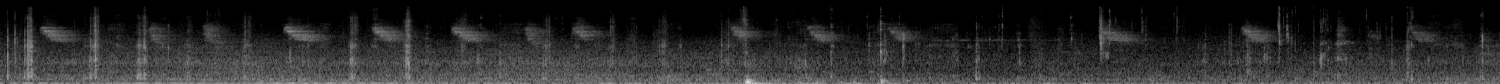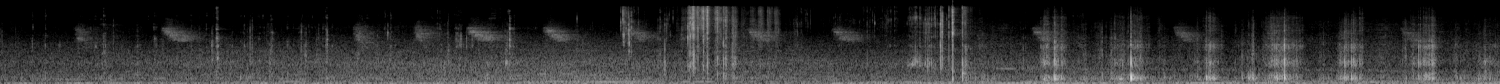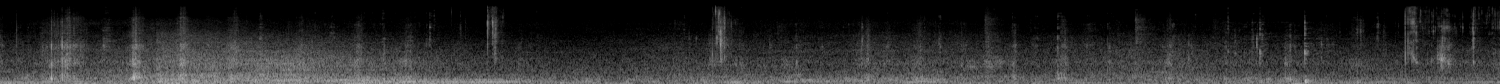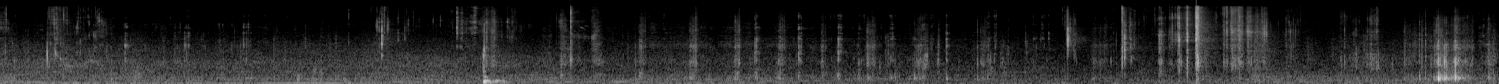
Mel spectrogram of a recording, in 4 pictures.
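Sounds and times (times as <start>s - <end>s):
wet chewing clicks: 0.0s - 35.2s, 36.7s - 59.9s
crunchy chewing: 0.0s - 35.3s, 36.7s - 59.9s.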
